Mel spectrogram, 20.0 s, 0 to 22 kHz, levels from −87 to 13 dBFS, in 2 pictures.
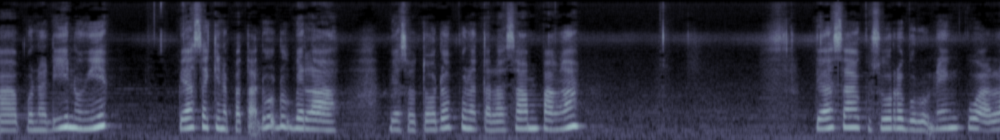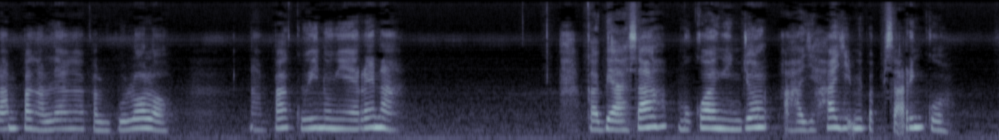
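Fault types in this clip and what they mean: Dropped samples: three isolated sharp clicks in the speech, each a thin vertical line across the spectrum: at 0.73 s just after "punna di", at 8.38 s just before "ku suro", and at 9.36 s between "ku suro" and "aklampa ngalleanga kaluku lolo". Each is likely caused by a handful of samples, well under a millisecond's worth, missing from the stream. The waveform then jumps straight to a later value, which makes the click without removing any audible sound.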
